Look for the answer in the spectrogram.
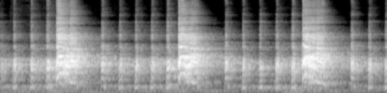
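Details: Broody hen, aggressive and protective, guarding her eggs: quick soft clucks repeat steadily while three loud, harsh, drawn-out squawks break in about every two seconds.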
